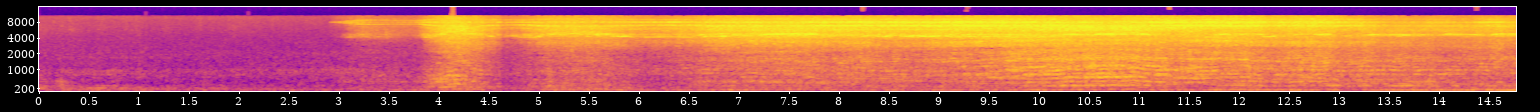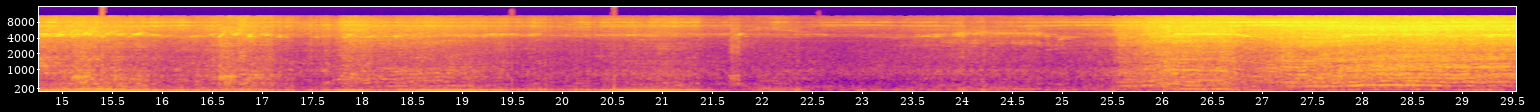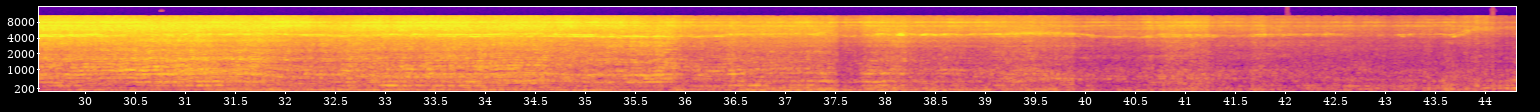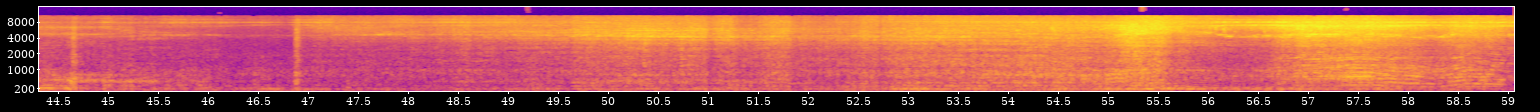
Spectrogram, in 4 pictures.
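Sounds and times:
quadcopter motors buzzing whir: 2.9s - 59.0s.

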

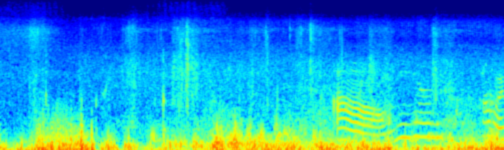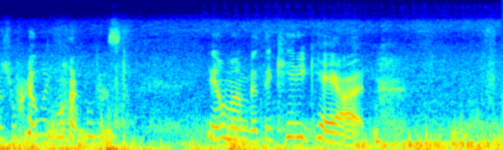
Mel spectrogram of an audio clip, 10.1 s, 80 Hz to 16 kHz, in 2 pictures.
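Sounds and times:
walking through grass: 0.0s - 4.8s, 9.2s - 10.0s
wind rumbling on microphone: 0.0s - 10.0s.

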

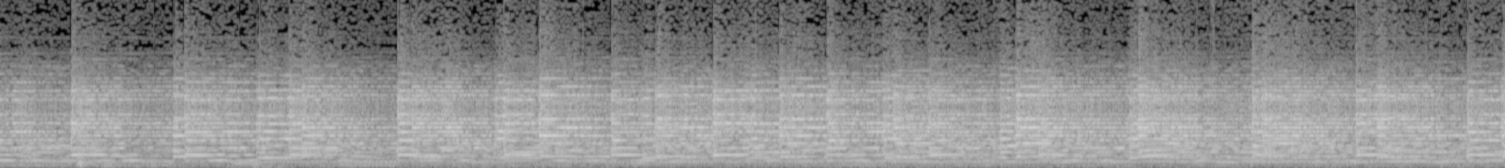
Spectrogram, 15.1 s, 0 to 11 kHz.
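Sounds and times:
church bells ringing: 0.0s - 15.0s.

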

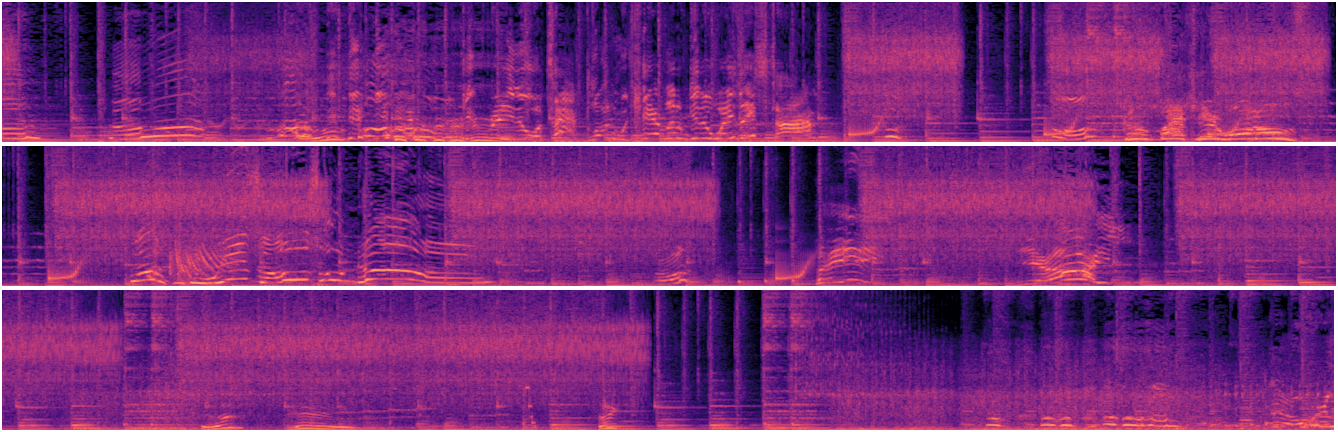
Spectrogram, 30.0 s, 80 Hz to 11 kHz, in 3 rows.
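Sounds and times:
cartoon music with bouncing bass: 0.0s - 30.0s.

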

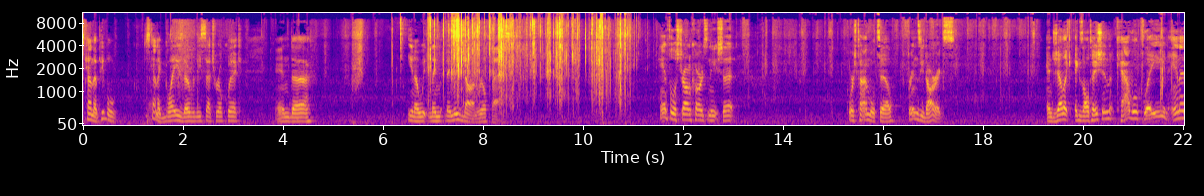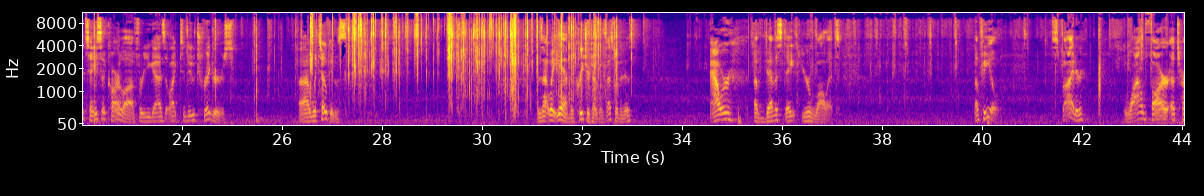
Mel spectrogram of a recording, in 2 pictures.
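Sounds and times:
foil wrapper tearing and crinkling: 6.8s - 11.2s, 26.4s - 33.0s.

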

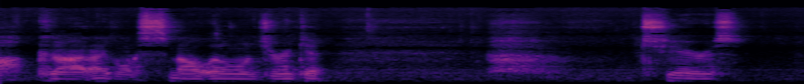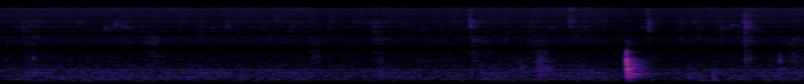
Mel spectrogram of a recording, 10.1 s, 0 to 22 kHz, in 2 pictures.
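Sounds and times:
glass set down on wooden table: 8.9s - 9.2s.

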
